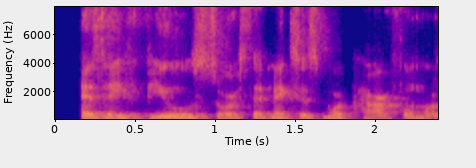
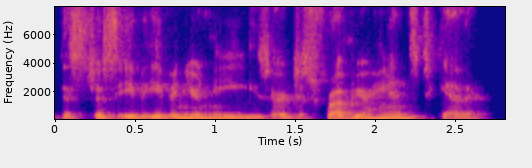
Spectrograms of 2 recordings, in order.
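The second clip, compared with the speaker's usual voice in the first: ordinary talk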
